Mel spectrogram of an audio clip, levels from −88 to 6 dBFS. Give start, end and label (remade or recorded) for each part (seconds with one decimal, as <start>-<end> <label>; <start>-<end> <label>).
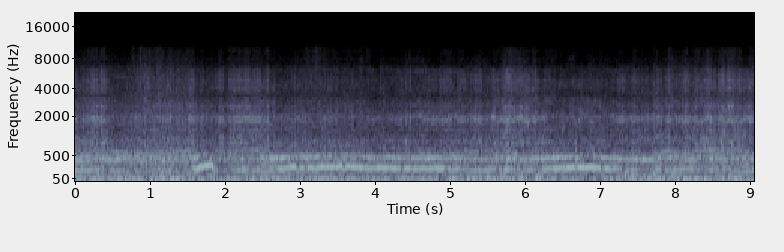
0.0-5.5 recorded; 5.5-7.0 remade; 7.0-8.3 recorded; 8.3-9.1 remade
